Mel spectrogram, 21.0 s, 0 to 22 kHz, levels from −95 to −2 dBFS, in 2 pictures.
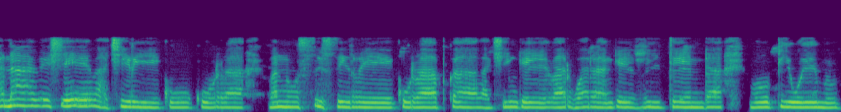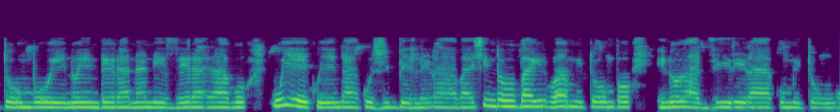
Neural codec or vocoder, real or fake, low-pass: vocoder, 22.05 kHz, 80 mel bands, Vocos; fake; 5.4 kHz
